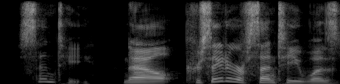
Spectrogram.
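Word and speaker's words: Centy: of centi uh which every time I look at it I think is called Crusader of century but it's spelled c n t y centi now Crusader of centi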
